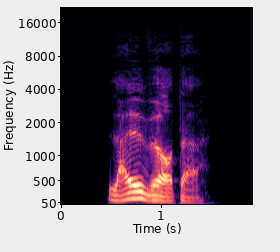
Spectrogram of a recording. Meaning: nominative/accusative/genitive plural of Lallwort
- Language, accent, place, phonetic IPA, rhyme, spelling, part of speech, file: German, Germany, Berlin, [ˈlalˌvœʁtɐ], -alvœʁtɐ, Lallwörter, noun, De-Lallwörter.ogg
